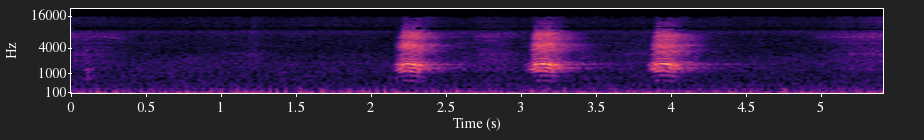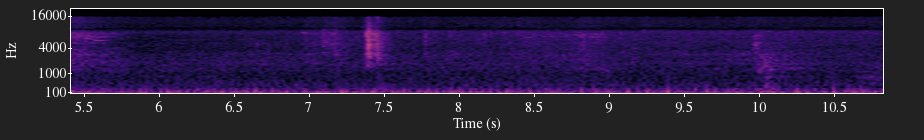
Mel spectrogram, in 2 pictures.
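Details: Torresian crow giving three harsh, nasal caws in quick succession, under a steady low background rumble.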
